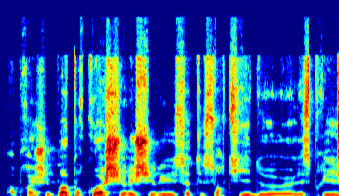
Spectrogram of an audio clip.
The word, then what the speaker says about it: CheryChery: Et chéri chéri, j'insiste, ça s'écrit c h e r y. Un seul R en deux mots, enfin deux mots collés.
